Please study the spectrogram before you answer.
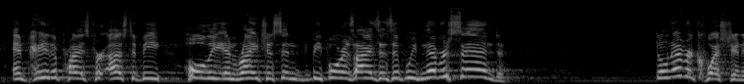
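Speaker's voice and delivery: loud, high impassioned preaching; full-force preaching. Real, not acted. Pastor urging the church at full preaching force. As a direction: preach it out to the whole church, fervent.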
